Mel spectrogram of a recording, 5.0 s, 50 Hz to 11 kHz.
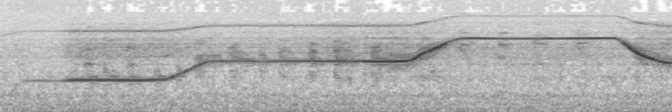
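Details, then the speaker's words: Sparton Model 5049 tube radio with IF transformers peaked: a clear whistle steps up in pitch as the dial moves, holds, then drops, with an edgy tone; the set breaks into spurious oscillation. "as soon as it breaks into its own oscillation it's it's its operation is different and sometimes just that difference can be heard aside from the actual oscillating tone"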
